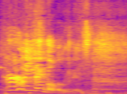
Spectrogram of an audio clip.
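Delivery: put-on very high excited "Girl"; high gossip voice. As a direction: squeal it to hook the listener. Teaser opening in gossip tone.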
